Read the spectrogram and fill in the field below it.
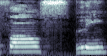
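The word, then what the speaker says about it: فصل: Inna yawmal fasli kana miqata. Fasli, sad tebal dibacanya.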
